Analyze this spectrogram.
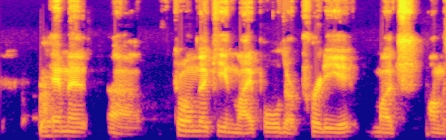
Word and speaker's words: Leipold: you guys are aware, is Lance Leipold actually Leopold? Is it Leipold or Leopold? I always fuck this up. Someone threw me off this weekend. I used to say it right, and then it's Leipold, right? Yeah, Leipold.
